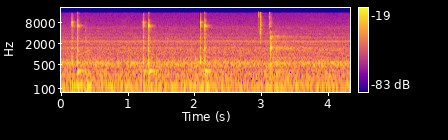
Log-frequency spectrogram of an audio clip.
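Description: Faint clicking of a computer mouse: four quick double clicks about a second apart, over near-silent room tone.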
